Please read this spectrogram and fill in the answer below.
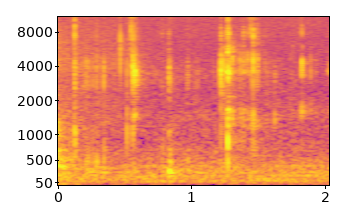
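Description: A person chewing dry, decades-old raisins: faint, irregular crunchy clicks.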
